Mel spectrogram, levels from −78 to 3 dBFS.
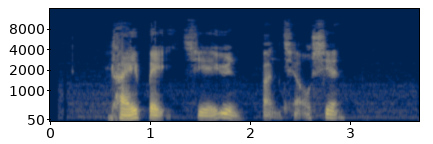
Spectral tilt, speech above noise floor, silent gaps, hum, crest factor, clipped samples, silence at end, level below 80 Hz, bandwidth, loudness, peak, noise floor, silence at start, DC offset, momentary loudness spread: -4.5 dB/octave; 35 dB; none; none; 22 dB; under 0.1%; 0.75 s; -56 dBFS; 11.5 kHz; -22 LUFS; 0 dBFS; -55 dBFS; 0.6 s; under 0.1%; 13 LU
